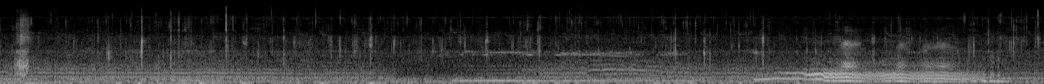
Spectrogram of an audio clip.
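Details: Many hungry street cats and a kitten eating raw fish at feeding time; a low, steady moan in the middle, then a louder wavering caterwaul near the end, over constant background rumble.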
